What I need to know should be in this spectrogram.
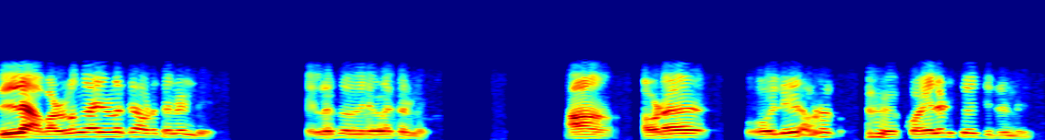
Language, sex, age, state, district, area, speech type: Malayalam, male, 18-30, Kerala, Malappuram, rural, conversation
